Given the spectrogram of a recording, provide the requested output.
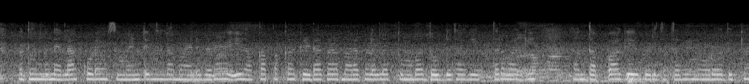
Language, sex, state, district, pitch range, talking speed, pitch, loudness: Kannada, female, Karnataka, Mysore, 225-235 Hz, 160 wpm, 230 Hz, -16 LUFS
